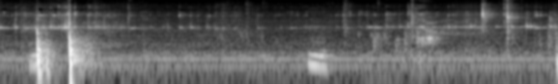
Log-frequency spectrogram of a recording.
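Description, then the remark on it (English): Two bright glass clinks land close together near the start in a toast, leaving a faint ringing tone, followed by quiet, soft sipping of a peach twisted tea drink and small liquid sounds. “Cheers, bro.”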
